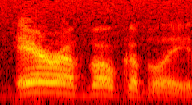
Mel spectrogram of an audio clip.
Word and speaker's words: irrevocably: That's irrevocably. The accent is on the first syllable.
